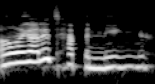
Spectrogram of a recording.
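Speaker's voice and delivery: bubbling, high excited speech. Retelling own reaction while playing: imitating own excitement. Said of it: "I just get all excited".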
